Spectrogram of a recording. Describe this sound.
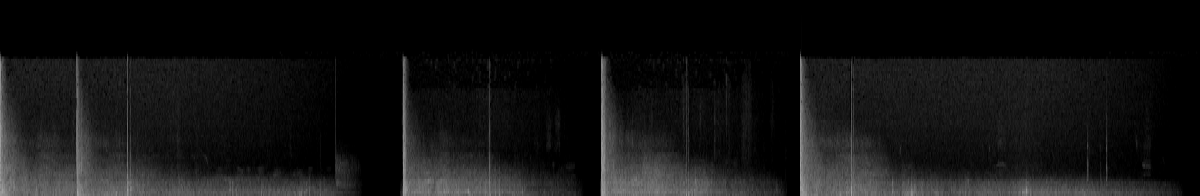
Distant Tank Shots
Tank soldiers shooting their missiles on a training range.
